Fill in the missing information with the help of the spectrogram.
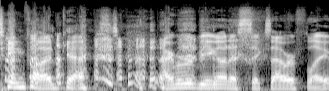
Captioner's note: all laughs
